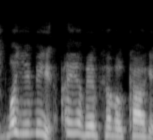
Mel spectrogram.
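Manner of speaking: put-on very high indignant kid voice; indignant protest. Boy insists he will become Hokage, indignant. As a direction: protest hotly, pitched right up.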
